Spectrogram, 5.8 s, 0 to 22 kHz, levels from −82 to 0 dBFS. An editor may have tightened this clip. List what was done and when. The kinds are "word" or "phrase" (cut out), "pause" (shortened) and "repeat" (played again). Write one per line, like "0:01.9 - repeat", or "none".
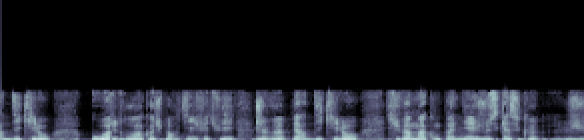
0:01.1 - word
0:02.2 - word
0:02.5 - word
0:03.9 - word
